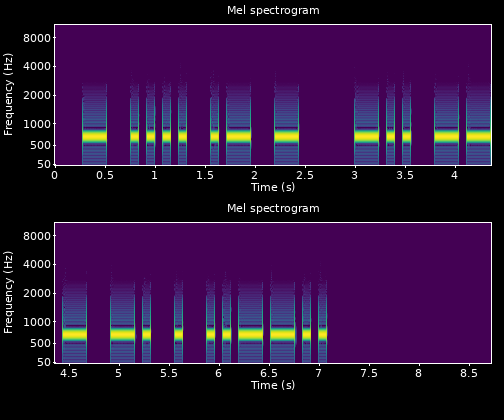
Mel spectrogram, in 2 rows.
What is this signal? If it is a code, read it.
Morse code, heard as a keyed tone, about 15 wpm, 700 Hz. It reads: THAT DONE?
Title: Sentences from Top 500 Words 15wpm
